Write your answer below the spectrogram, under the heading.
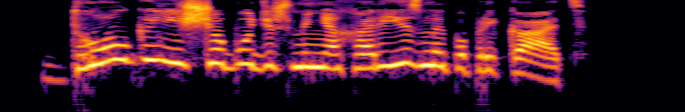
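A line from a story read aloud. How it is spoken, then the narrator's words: Angry snap. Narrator (Russian): Зло огрызнулась друидка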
